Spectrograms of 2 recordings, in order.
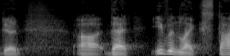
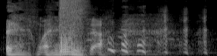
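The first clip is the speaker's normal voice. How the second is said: laugh; 3 semitones higher than usual. Real, not acted. Laughing at married-too-long joke.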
